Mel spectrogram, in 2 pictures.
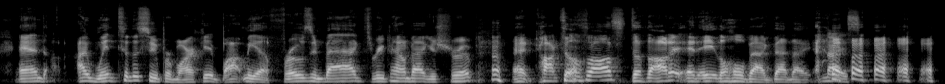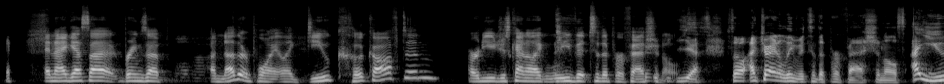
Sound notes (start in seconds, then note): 8.1 laughs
